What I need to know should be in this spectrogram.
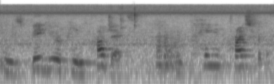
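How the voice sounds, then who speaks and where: A woman's voice: mid-range voice, expressive, moderate pace. A Dutch woman with an American accent, speaking earnestly and persuasively as a panelist at a roundtable. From Netherlands, raised in the US. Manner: earnest, persuasive, many restarts. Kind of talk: roundtable speech. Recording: echoey room with noise.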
